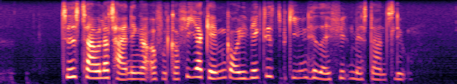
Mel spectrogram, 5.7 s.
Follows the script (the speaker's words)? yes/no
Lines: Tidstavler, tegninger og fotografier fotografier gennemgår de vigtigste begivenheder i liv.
no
